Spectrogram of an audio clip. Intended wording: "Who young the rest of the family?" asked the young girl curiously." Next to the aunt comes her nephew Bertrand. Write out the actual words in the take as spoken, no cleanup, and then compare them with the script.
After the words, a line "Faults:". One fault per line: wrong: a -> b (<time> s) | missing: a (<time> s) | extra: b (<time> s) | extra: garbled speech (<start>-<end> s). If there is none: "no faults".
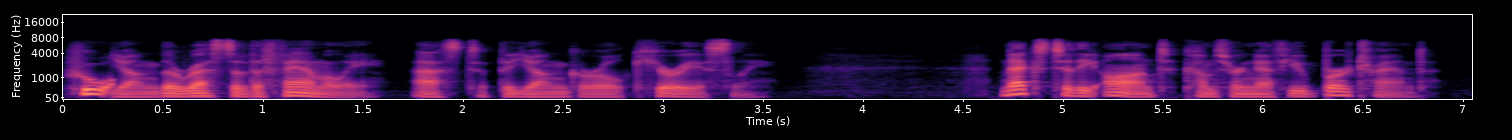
"Who young the rest of the family?" asked the young girl curiously." Next to the aunt comes her nephew Bertrand.
Faults:
no faults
